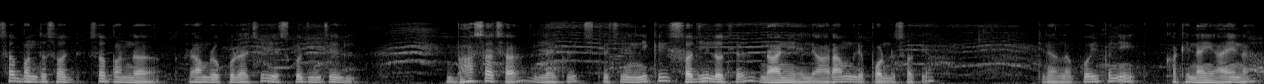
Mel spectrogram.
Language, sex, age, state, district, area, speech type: Nepali, male, 30-45, West Bengal, Alipurduar, urban, spontaneous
